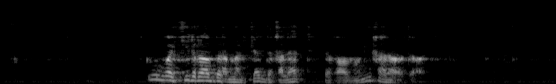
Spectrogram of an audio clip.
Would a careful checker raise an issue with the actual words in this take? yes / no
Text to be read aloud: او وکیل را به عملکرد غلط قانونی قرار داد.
no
